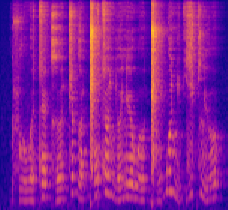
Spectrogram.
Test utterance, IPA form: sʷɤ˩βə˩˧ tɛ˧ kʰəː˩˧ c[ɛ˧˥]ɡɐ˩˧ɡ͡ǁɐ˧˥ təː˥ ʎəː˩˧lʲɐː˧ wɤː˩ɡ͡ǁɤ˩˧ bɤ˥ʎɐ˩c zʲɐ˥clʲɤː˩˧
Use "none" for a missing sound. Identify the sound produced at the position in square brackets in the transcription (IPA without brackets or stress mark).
ə˧˥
